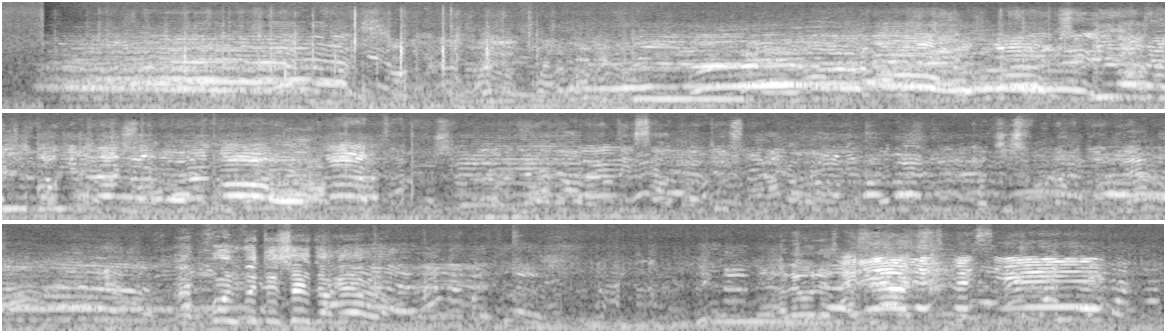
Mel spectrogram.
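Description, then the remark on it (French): A dense outdoor crowd of protesters against tax increases, holding a filtering roadblock at a barrier, talks and calls over one another, a steady hubbub with a low rumble that may be an idling car stopped just in front. “Vous êtes devant une, barrière, il y a une voiture juste devant nous.”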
